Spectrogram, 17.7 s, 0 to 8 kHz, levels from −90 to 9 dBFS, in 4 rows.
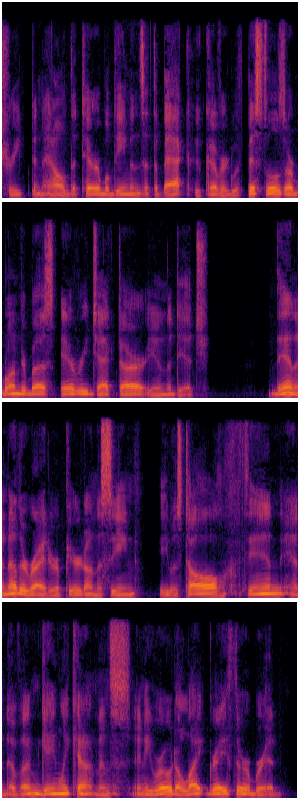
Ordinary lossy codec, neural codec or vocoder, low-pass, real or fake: MP3, 64 kbps; none; 7.2 kHz; real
